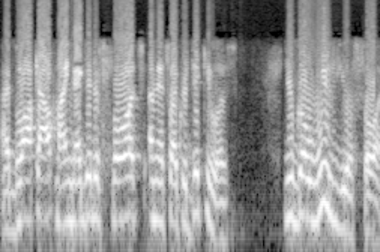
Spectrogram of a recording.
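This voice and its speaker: Recorded with a dry, close sound and no echo, a man with a New York accent and a high pitch speaks at a moderate pace, with ordinary pitch variation and very even loudness. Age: 60s. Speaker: former pro tennis player and coach. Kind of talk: interview. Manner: animated.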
